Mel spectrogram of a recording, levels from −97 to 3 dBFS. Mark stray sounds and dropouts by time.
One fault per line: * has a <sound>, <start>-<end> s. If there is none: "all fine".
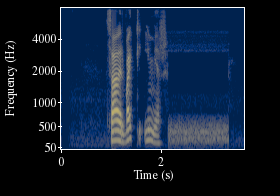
all fine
